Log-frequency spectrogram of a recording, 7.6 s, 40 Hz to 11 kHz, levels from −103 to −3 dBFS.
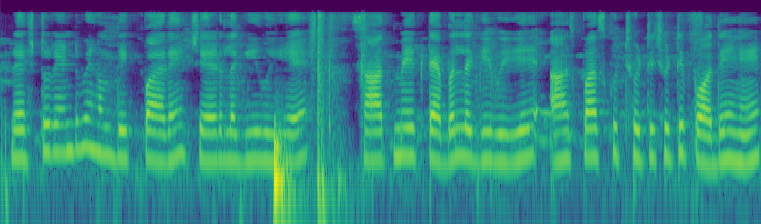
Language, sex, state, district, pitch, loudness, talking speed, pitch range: Hindi, female, Rajasthan, Jaipur, 210 Hz, -24 LUFS, 180 wpm, 200-220 Hz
